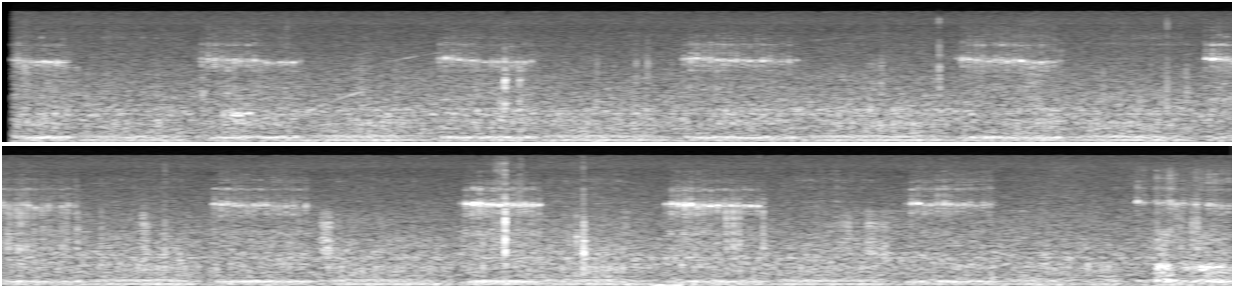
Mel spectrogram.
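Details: Ten-day-old Ragdoll kitten Nikita, a red/cream colourpoint male, one of three males from Zaphirra, romping on his back: a steady low pulsing purr with short high thin squeaks about once a second.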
